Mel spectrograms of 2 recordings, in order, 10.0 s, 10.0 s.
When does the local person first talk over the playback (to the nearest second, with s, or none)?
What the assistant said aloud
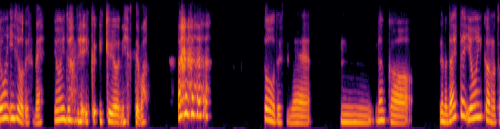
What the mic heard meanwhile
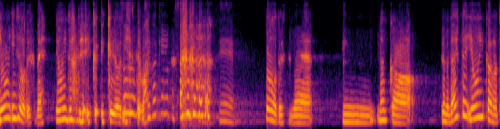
2 s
